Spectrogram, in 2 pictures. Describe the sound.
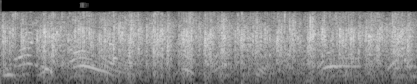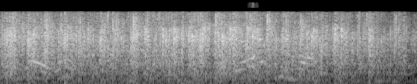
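Canned audience applause played as a sound effect, a steady and dense wash of clapping that holds at an even loudness throughout.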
